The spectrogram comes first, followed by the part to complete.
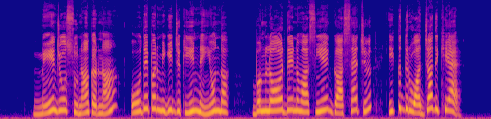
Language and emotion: Dogri, surprised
